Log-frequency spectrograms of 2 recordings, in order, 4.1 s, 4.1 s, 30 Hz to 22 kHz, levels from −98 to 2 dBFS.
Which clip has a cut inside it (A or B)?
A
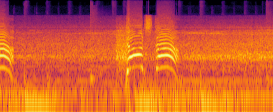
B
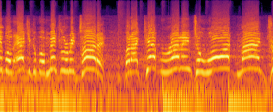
A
